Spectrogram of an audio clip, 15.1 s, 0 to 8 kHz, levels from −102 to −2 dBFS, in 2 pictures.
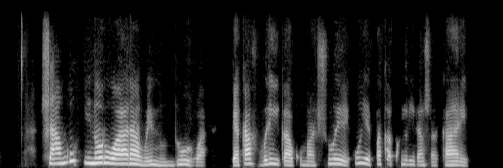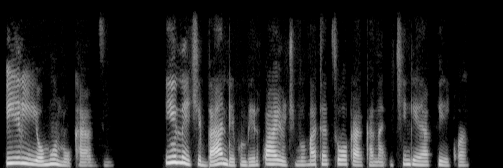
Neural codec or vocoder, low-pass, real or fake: codec, 16 kHz, 1 kbps, FreqCodec, larger model; 7.2 kHz; fake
